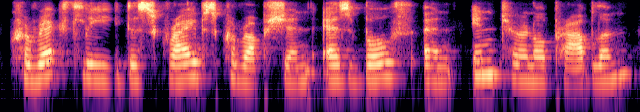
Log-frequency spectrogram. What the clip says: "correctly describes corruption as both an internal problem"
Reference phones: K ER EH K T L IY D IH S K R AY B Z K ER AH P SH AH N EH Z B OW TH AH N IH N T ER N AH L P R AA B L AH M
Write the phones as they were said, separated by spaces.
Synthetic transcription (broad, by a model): K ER EH K T L IY D IH S K R AY B Z K ER AH P SH AH N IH Z B OW TH AH N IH N T ER N L P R AA B L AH M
